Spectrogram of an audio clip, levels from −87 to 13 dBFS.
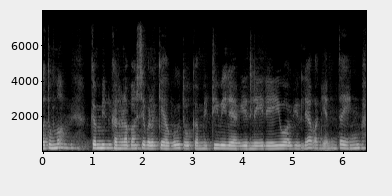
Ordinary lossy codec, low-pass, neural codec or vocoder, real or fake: none; 7.2 kHz; codec, 16 kHz, 1 kbps, X-Codec, WavLM features, trained on Multilingual LibriSpeech; fake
